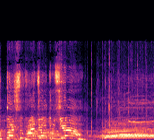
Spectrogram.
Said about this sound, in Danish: Og så der var en eller anden klar forløsning i, at der faktisk kom så mange mennesker og råbte deres mening mod Putin på den her måde.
